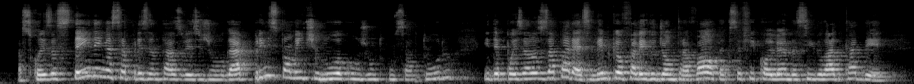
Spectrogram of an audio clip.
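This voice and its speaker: A woman's high-pitched voice at a very fast pace with hardly any pauses, ordinary pitch variation, and noticeable background noise. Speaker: tarot reader and astrologer. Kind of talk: live stream talk with viewers. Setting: live stream at home. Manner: casual, chatty.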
